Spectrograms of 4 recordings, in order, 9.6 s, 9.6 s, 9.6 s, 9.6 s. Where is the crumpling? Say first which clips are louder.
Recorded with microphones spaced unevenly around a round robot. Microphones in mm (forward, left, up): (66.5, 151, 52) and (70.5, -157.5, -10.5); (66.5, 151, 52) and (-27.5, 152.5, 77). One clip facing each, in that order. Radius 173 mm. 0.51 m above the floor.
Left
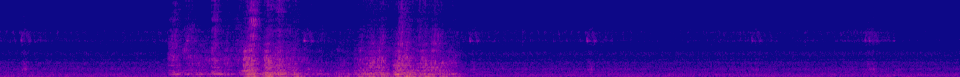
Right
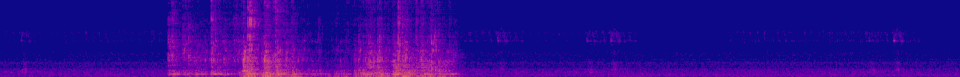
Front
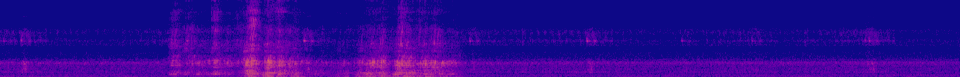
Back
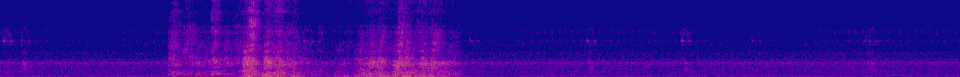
Right 5 dB, even; 120° right, 8.5 m.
